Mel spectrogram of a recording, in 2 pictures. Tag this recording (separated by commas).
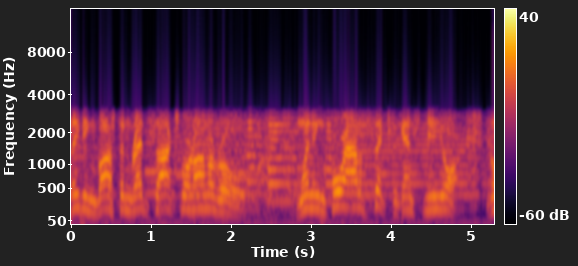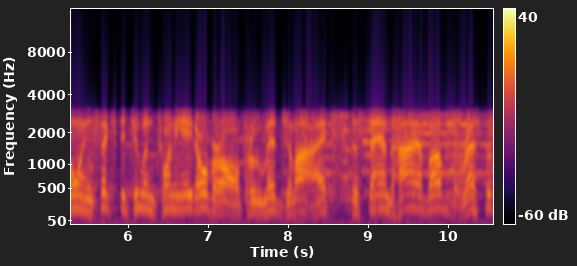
Speech, Music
